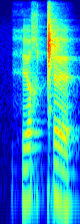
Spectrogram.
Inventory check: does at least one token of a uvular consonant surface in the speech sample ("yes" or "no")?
yes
